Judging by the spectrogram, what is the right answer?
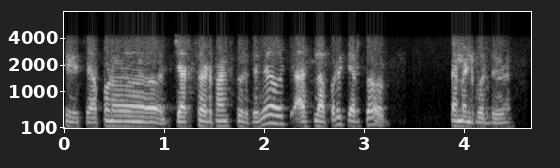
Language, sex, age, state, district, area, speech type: Odia, male, 45-60, Odisha, Nuapada, urban, conversation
